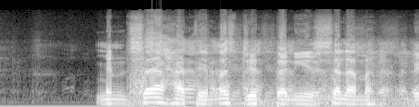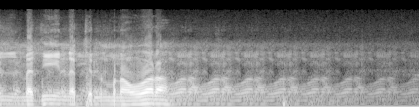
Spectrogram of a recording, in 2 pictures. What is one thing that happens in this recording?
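A man chants a melodic recitation over loudspeakers, echoing in the room.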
